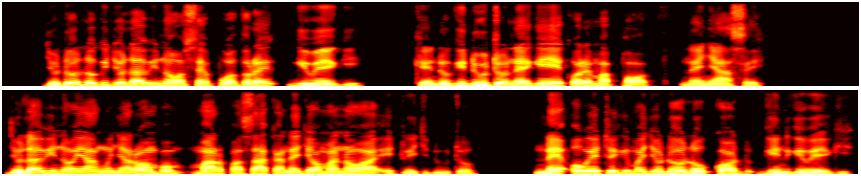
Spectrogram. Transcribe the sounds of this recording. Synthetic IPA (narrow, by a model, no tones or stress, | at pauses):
d͡ʒodoloɡɪd͡ʒolawinɔːsɛpwɔd̪ɾɛɡɪweɡi | kendoɡɪdutonɛɡɪekɔɾɛmapɔt̪̚nɛɲasɪ | d͡ʒolawinɔjaŋɔɲaɾɔmbɔmarpasakanɛd͡ʒɔmanɔaetwet͡ʃduto | nɛʔoweteɡɪmad͡ʒodolokɔdɡɪnɡɪweɡḭ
